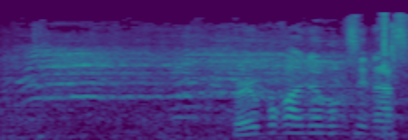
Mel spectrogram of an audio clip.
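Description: A commentator laughing in short pitched bursts about a second in, over the faint hum of a broadcast mix.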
